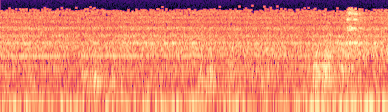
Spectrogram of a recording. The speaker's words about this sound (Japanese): ご乗車ありがとうございます。この電車は高崎線快速アーバン上野行きです。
